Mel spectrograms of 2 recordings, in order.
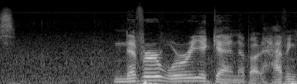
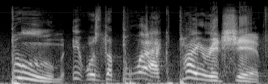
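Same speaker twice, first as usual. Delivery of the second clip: higher and louder, big dramatic read; excited storytelling; 10 semitones higher, 7 dB louder, slower than usual. A narrator's reading. Reading his sister's pirate story, excited and loud. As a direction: boom it out like a kid's adventure.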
